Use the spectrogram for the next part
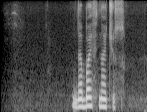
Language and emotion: Russian, neutral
